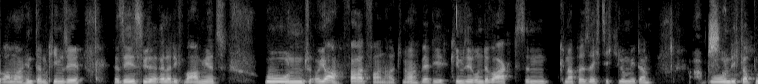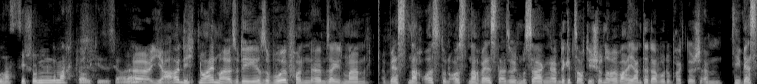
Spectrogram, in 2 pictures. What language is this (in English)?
German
